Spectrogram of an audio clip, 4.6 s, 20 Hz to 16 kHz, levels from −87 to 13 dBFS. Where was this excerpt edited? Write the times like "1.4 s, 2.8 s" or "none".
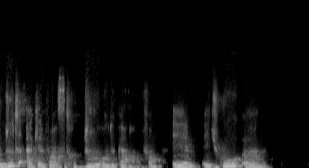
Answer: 1.0 s, 2.5 s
